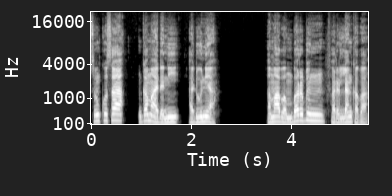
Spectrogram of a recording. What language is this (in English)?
Hausa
